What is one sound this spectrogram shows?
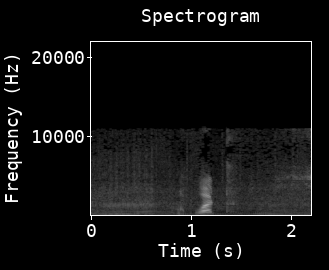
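A dirt bike engine screams sharply upward in a short burst.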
